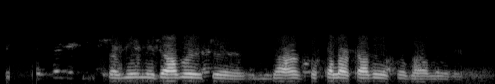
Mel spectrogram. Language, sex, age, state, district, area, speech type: Maithili, male, 60+, Bihar, Madhepura, rural, conversation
